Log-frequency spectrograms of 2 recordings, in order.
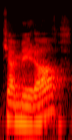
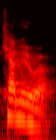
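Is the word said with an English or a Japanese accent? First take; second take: Japanese; English. First: It is said with a Japanese pronunciation. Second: It is said with an English pronunciation. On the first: "ça nous donne caméra" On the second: "en anglais camera"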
